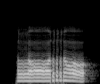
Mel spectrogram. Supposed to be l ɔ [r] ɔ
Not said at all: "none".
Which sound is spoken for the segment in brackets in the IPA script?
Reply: r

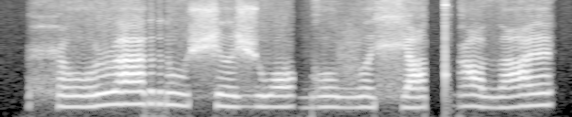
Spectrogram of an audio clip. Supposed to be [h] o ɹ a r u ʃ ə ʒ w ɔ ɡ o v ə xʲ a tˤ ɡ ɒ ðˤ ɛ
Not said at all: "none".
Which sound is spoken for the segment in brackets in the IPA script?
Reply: ħ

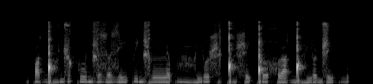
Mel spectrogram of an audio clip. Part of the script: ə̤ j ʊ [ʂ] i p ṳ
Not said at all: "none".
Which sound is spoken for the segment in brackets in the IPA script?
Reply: ɖ͡ʐ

